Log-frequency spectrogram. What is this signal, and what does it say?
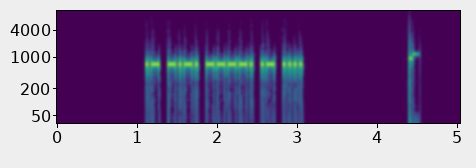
Morse code, heard as a keyed tone, about 36 wpm, 700 Hz. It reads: AC9AH
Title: USA Call Signs - 5 Characters - 3x Character Spacing - 35wpm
